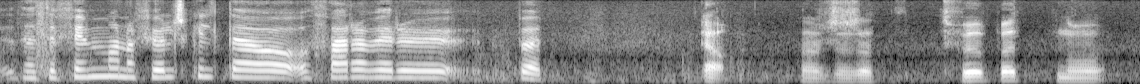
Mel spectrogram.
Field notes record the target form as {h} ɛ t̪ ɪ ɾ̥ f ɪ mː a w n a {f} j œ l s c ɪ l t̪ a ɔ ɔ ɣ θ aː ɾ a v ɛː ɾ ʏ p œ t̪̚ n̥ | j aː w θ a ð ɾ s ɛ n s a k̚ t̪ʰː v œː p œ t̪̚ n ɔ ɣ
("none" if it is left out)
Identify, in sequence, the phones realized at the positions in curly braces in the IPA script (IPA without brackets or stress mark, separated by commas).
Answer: θ, f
